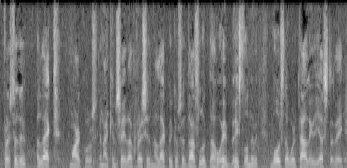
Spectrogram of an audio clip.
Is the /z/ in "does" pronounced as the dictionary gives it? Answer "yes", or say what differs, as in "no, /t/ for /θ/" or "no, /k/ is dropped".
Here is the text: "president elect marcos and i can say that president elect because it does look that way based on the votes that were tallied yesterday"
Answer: no, /s/ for /z/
